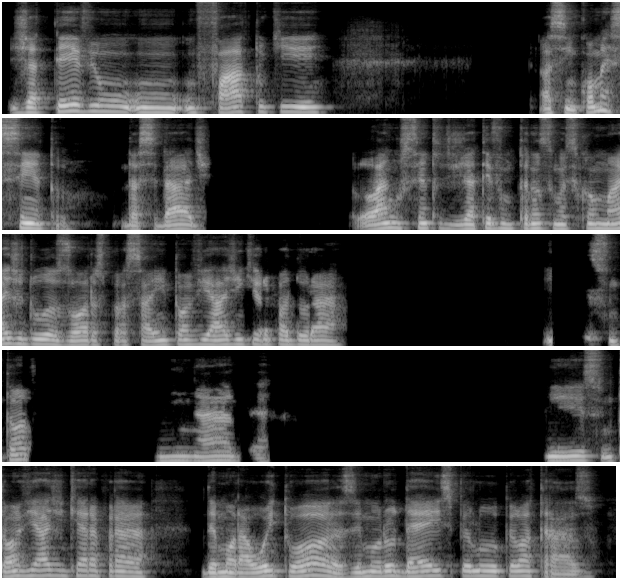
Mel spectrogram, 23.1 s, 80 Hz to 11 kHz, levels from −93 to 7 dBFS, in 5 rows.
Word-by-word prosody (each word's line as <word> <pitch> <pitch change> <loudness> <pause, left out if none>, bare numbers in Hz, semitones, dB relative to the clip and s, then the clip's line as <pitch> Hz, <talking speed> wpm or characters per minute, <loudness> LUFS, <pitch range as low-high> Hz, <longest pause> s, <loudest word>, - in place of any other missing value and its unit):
Já 135 +2 +1
teve 165 +5 +3
um 165 - -1
um 140 -4 +1
um - - -1
fato 150 +3 +1
que 145 -1 +1 1.5
assim, - - +1
como 145 - +2
é - - +1
centro 145 -5 +3 0.3
da - - -3
cidade 120 +4 0 1.1
lá 130 +4 +3
no 150 - 0
centro 145 -1 -1
já 125 0 0
teve 140 +1 -2
um 130 - -3
trânsito, 135 +1 -1
nós 125 -1 -1
ficamos 135 0 -1
mais 150 +4 +3
de 155 - -1
2 140 -4 0
horas 125 0 0
pra 120 -1 -7
sair, 120 0 -1
então 130 +1 -2
a - - -3
viagem 135 0 0
que 140 +1 -3
era 135 0 -3
para 135 -2 -1
durar 125 -2 -2 1.8
Isso, - - -6
então 150 +7 -2 1.0
Nada. 125 -3 -3 2.1
Isso. 130 +1 0
Então 125 +3 0
a 145 - +2
viagem 155 +1 -1
que 155 +2 -4
era 155 0 0
pra 140 -4 -1 0.4
demorar 125 -1 +3
8 145 +3 +2
horas, 145 -6 +2
demorou 140 +3 +1
10 150 +3 +1
pelo 150 0 0
pelo 145 0 0
atraso. 105 -5 -4
135 Hz, 135 wpm, -24 LUFS, 125-150 Hz, 2.1 s, teve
